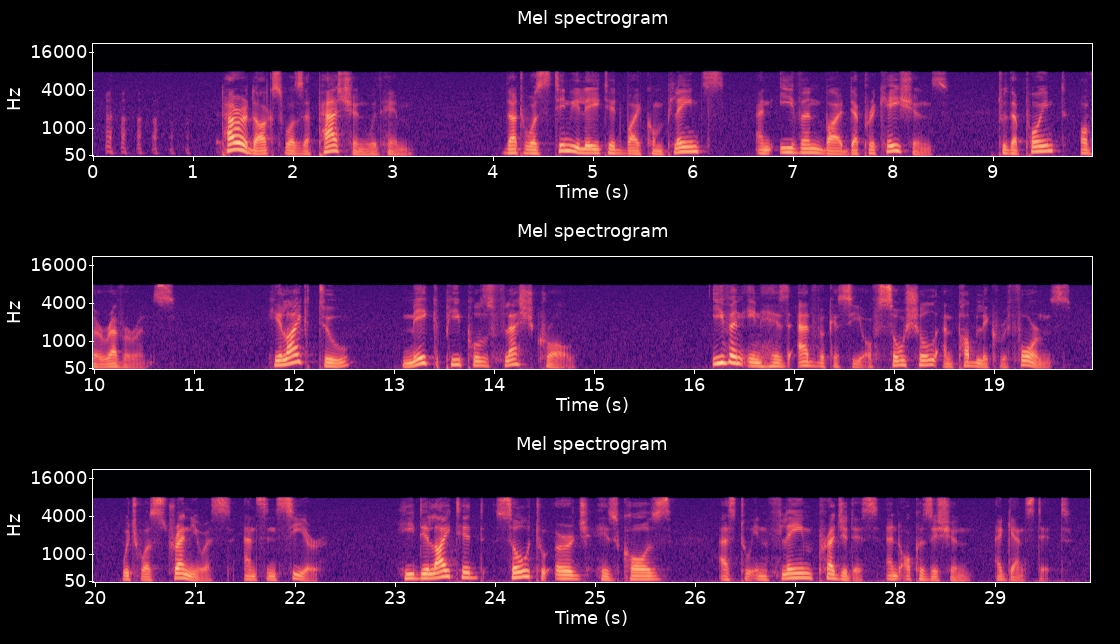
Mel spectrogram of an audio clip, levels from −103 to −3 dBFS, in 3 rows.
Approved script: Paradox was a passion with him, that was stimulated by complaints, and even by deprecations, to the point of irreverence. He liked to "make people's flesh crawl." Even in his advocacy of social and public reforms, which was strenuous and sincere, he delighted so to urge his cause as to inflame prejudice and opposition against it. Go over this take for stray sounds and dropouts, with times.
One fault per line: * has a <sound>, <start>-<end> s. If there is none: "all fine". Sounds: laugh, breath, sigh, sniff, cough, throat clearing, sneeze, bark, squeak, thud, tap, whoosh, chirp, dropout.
* has a laugh, 0.1-1.0 s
